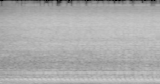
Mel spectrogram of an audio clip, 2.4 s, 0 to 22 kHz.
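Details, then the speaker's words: TDI diesel-swapped Toyota Tacoma, first run, truck lifted, idling in second gear at 10 mph: even steady diesel idle with a smooth low rumble and no knocks or misses; running healthy in gear. "there we go got her second gear idling 10 miles an hour"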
